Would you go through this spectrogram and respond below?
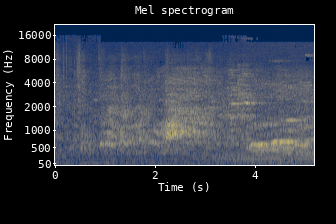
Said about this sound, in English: As people walk through the tunnel, they walk through the sounds of an entire park. Chimes. A Little League baseball game.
